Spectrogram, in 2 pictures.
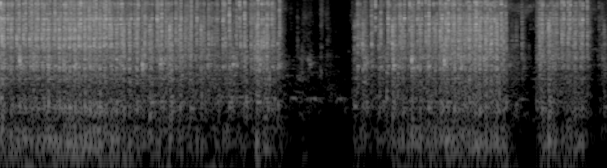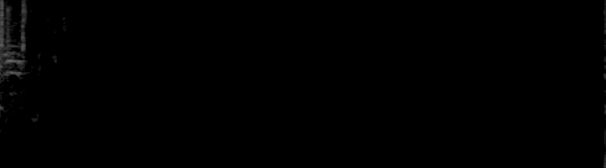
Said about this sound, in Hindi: और यहाँ पर हमने बुकरम के बीच में ही सिलाई लगानी है।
